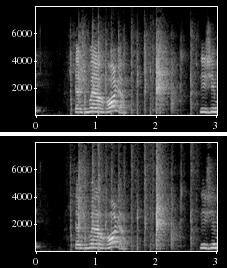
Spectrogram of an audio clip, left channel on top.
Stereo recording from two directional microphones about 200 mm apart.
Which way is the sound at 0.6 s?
40° left (ahead or behind).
